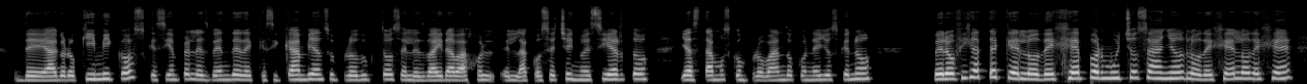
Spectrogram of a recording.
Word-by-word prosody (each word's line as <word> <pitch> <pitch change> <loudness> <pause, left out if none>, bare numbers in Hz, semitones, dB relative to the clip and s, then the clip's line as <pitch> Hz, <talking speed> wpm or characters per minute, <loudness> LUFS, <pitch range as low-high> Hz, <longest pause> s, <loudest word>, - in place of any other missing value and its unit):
de 195 -1 -1
agroquímicos 240 +9 0
que 215 - -7
siempre 225 +2 -4
les 220 -4 -2
vende 215 +2 -1
de 210 -1 -1
que 200 - -12
si 200 -1 -13
cambian 225 +2 +1
su 230 -2 -7
producto 210 +3 -3
se 210 -2 -5
les 190 -1 -4
va 195 - +2
a 195 - +3
ir 200 +1 0
abajo 195 +2 0
el 210 -1 -5
la 190 -1 -3
cosecha, 210 +5 -5
y 240 - -1
no 210 0 -3
es 205 0 -3
cierto, 235 +1 0 0.3
ya 215 - +2
estamos 210 +1 -1
comprobando 200 +1 -4
con 205 -1 -8
ellos 220 +1 -3
que 230 - -2
no. 255 +2 -1 0.6
Pero 250 +1 +8
fíjate 320 +3 0
que 275 -5 +5
lo 245 -2 +4
dejé 245 +4 +3
por 285 0 +4
muchos 290 +2 0
años, 280 -1 +3
lo 250 -4 +2
dejé, 225 +4 -1
lo 270 -1 +2
dejé 270 +4 -1
225 Hz, 200 wpm, -22 LUFS, 205-255 Hz, 0.6 s, Pero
